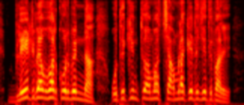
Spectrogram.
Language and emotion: Bengali, fearful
